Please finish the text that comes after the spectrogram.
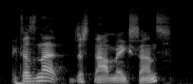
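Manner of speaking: usual speaking voice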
